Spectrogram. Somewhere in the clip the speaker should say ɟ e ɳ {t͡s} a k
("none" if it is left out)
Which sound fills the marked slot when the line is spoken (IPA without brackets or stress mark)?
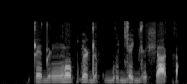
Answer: ʃ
